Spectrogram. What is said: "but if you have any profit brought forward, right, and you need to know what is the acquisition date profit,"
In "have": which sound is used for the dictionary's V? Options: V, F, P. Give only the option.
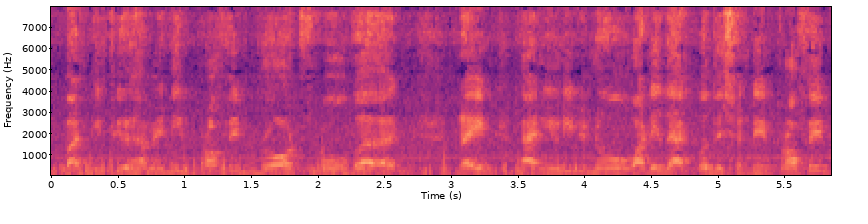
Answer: V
